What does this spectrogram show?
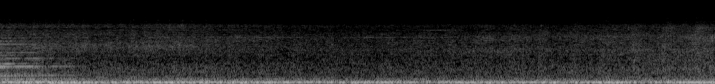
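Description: CSX welded-rail train's flatcars, loaded with long ribbons of rail, rolling past with a steady low rumble. The locomotive horn's last blast fades out in the first second.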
